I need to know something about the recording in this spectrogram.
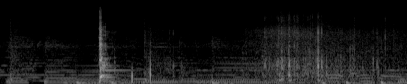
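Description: Excalibur Matrix 405 Mega recurve crossbow firing a bolt: one sharp, loud snap of the string release about a second in, followed shortly by fainter clicks.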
